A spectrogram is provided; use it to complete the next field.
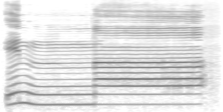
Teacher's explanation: اِنَّا کی نون مشدد ہے اور لمبا کریں گے، لمبا کر کے پڑھیں گے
